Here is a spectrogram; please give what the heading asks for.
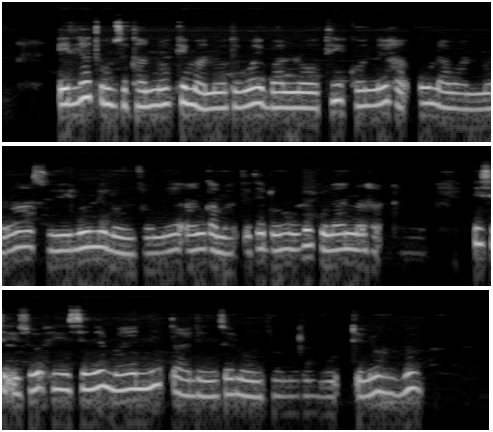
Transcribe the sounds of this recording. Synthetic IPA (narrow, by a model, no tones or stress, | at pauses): ʔɪlːɛt̪ʼʊnsɪt̪ɐnːɔkːɪmɐnːɔt̪ɪwɔjbɐlːɔːt̪ɪkʰːɔnːɛhɐʔʼʊnɐwɐnːʊwasiːlʊnːɪlɔnt͡sɔnːɪjɐʔɐŋɡɐmɐt̪ʼːɪt̪ɛd̪oːɡɛkʊlɐnːɐhɐʔɐnɔ | ɪsɪʔɪsɔhisɪnɛmɐjnːɪt̪ʼaːdɪnzɛlɔnt͡sɔnːɪɾɔmʊt̪ʼːɪnɔmɔ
